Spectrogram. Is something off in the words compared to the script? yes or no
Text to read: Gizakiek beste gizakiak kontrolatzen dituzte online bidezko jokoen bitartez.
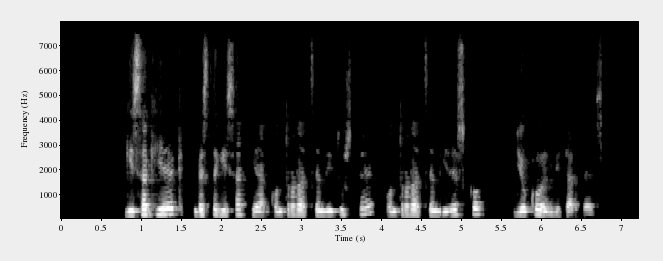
yes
